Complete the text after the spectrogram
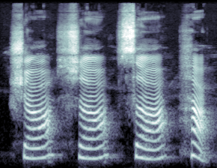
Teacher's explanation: इन व्यंजनों के उच्चारण के समय मुख से वायु के बाहर निकलते समय वायु के रगड़ खाने में ऊष्मा उत्पन्न होती है अर्थात गर्मी उत्पन्न होती है ऊष्म व्यंजन में।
